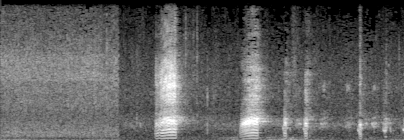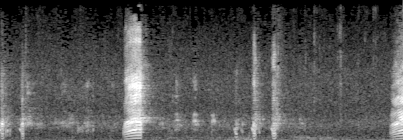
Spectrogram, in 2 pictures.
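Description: Female mallard quacking: loud single quacks a second or a few seconds apart, with faint short ticks between.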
